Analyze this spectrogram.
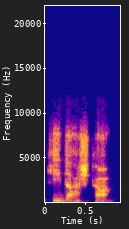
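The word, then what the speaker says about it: קדשת: You have to hear the ki. Ki dashta. Kidashta Good.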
